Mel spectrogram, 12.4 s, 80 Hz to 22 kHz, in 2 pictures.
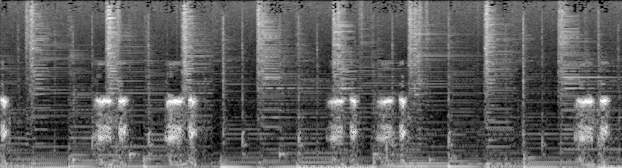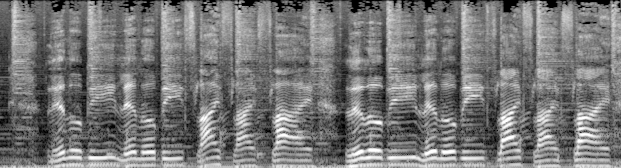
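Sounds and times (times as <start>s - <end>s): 
frog croaking: 0.0s - 4.4s, 5.7s - 7.0s
bouncy children's song with music: 0.0s - 12.4s
speech: 6.7s - 12.4s.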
